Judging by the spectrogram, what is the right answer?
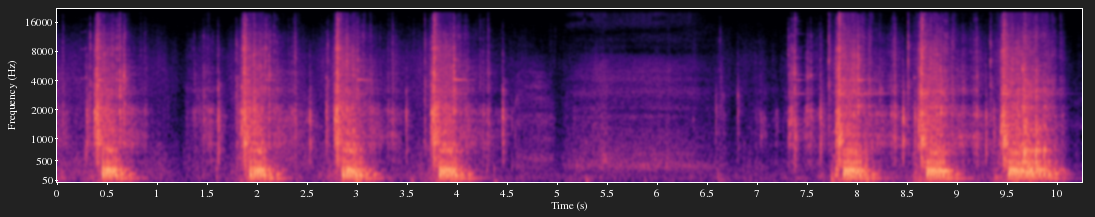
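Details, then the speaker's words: Rebuilt Rovan Q-Shorty petrol RC car at first start-up after priming and choke: crisp two-stroke blips about once a second, rising cleanly and dropping back evenly; engine runs strong and healthy. "What an absolute dream, eh? What a dream. Couldn't ask for better than that. Couldn't ask for better than that. Even if I'd wanted. Perfect. Absolutely perfect. Sounds good."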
